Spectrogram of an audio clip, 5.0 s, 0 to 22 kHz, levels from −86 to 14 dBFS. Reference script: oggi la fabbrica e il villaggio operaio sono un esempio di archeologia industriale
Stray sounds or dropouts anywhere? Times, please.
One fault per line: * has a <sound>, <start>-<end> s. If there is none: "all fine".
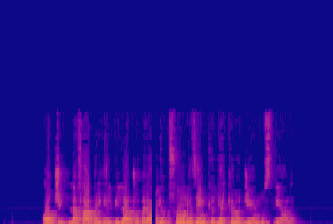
* has a dropout, 2.3-2.3 s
